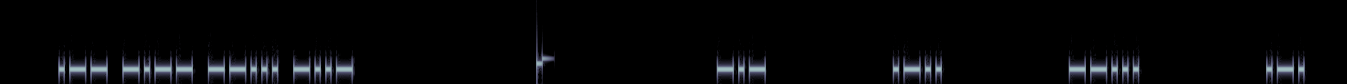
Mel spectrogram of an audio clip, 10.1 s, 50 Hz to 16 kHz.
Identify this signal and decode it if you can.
Morse code, heard as a keyed tone, about 30 wpm, spaced as for 13 wpm, 700 Hz. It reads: WY7X KL7R
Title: USA Call Signs - 4 Characters - 8x Character Spacing - 30wpm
